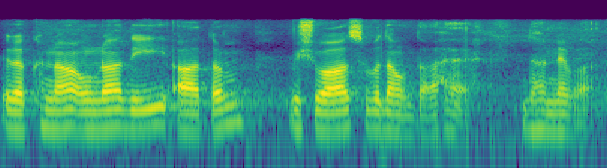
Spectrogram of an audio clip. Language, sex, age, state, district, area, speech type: Punjabi, male, 18-30, Punjab, Jalandhar, urban, spontaneous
